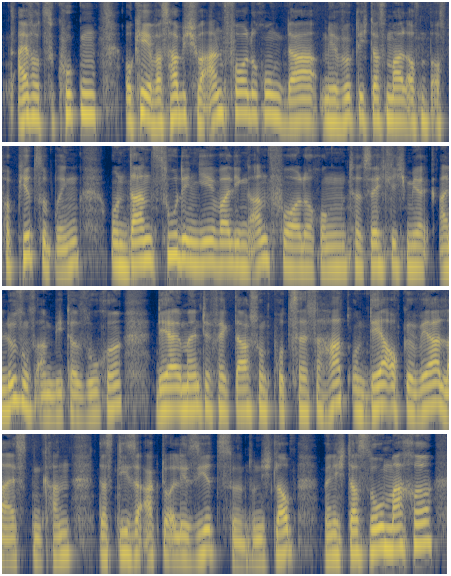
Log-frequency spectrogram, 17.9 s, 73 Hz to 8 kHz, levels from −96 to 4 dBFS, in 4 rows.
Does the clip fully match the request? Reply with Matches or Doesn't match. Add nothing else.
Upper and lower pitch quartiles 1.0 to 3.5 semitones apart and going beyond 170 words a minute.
Matches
